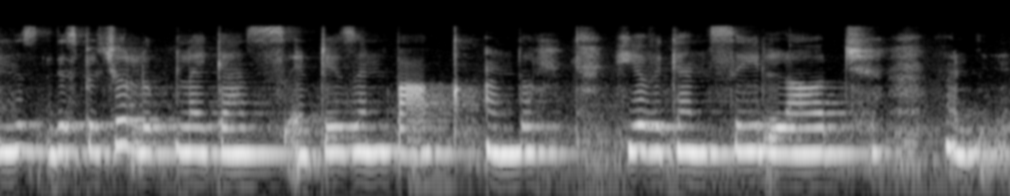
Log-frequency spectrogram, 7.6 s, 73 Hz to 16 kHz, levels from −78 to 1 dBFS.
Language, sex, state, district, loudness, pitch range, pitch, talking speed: English, female, Chandigarh, Chandigarh, -16 LUFS, 235-245 Hz, 240 Hz, 160 wpm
